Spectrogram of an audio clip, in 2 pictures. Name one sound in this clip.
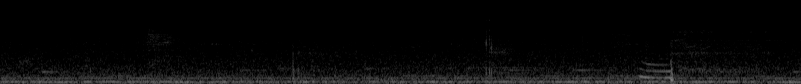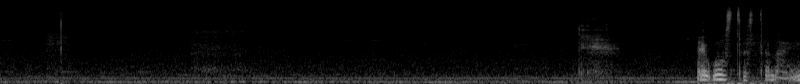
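A woman breathes heavily and snores softly close by.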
